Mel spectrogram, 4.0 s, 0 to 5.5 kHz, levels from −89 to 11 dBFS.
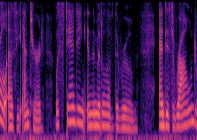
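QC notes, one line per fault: No fault found, so there is nothing to note.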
